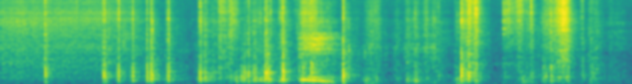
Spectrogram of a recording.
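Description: Expanded polystyrene packing block squeaking and creaking as it is gripped and pulled free of a cardboard box, with a quick run of sharp creaks and scrapes and a short falling squeal about three seconds in.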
